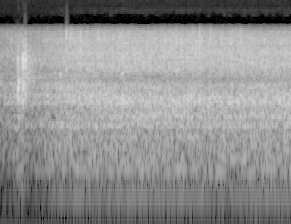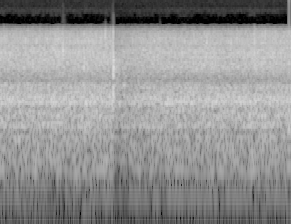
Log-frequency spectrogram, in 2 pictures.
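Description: Sliced onions, garlic and ginger frying in oil in a pan, a steady crackling sizzle. A spatula knocks against the pan briefly twice, soon after the start and about four seconds in.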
